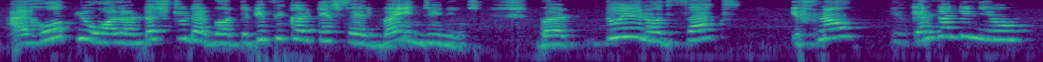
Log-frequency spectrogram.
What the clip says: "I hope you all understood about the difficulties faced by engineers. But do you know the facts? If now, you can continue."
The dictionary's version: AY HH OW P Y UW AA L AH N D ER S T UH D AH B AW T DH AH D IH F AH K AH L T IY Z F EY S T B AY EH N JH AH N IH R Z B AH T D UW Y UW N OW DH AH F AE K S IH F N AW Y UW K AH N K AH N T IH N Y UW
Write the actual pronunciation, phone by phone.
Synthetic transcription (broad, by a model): AY HH OW P Y UW AA L AH N D ER S T UH D AH B AW T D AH D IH F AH K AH L T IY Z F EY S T B AY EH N JH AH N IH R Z B AH T D UW Y UW N OW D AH F AE K S IH F N AW Y UW K AH N K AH N T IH N Y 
